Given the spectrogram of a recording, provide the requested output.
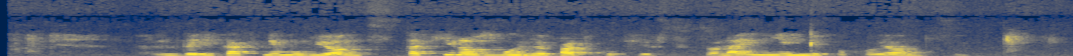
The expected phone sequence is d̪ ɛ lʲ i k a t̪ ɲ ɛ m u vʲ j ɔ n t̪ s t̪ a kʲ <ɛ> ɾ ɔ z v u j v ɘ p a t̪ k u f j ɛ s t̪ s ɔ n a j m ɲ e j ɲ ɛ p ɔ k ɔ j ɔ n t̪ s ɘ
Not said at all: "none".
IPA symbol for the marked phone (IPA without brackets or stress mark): i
